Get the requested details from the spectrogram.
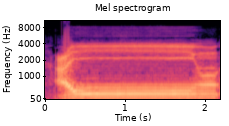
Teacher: Ain kita panjangkan dengan panjang 6 harokat. Ain. Lalu hunnah ikhfa.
